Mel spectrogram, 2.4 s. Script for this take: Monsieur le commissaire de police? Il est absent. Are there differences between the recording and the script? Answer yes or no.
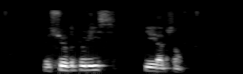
yes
